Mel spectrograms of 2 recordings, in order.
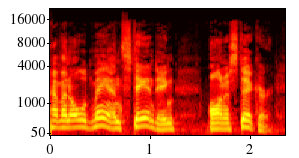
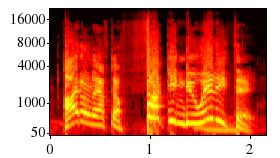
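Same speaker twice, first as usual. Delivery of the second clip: mock mad, defiant, pitched-up angry tone; 7 semitones higher than usual. Retelling what they said back to a man earlier, retelling an angry retort. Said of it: "I was already a little mad".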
